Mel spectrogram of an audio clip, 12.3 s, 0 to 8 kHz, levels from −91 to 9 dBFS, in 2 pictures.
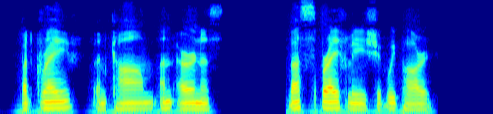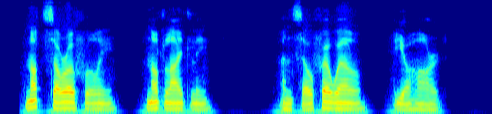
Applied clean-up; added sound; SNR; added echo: none; none; none; none.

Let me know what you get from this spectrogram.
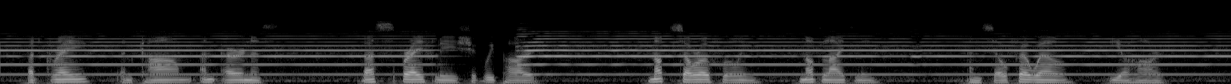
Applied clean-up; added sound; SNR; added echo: none; Trumpet; 1 dB; none.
